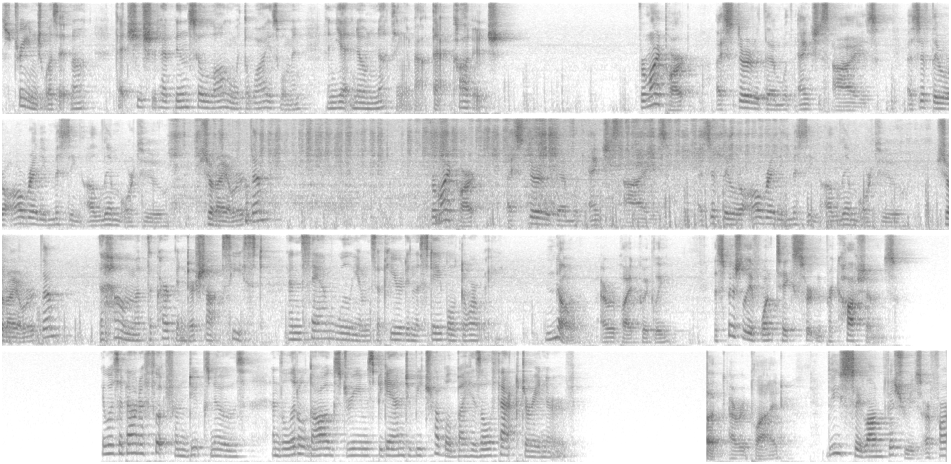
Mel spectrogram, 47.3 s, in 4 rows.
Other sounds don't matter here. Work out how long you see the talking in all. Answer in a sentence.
You can hear the talking for 40 seconds altogether.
